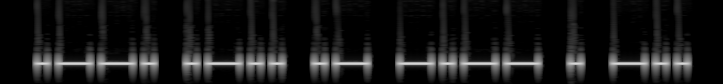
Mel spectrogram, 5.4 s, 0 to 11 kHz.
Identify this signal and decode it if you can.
Morse code, heard as a keyed tone, about 16 wpm, 700 Hz. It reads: PLAYED
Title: Pangram Challenge v2 - 15wpm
